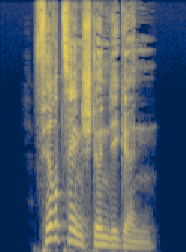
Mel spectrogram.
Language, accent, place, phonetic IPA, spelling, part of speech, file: German, Germany, Berlin, [ˈfɪʁt͡seːnˌʃtʏndɪɡn̩], vierzehnstündigen, adjective, De-vierzehnstündigen.ogg
- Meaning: inflection of vierzehnstündig: 1. strong genitive masculine/neuter singular 2. weak/mixed genitive/dative all-gender singular 3. strong/weak/mixed accusative masculine singular 4. strong dative plural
